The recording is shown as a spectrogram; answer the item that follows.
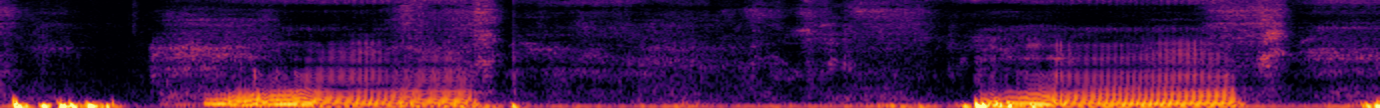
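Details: Mungchi, a pet dog tickled on its paws while sleeping, makes a pair of low, quavering moan-like grumbles, each a second or more long, with snuffly breaths between them.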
